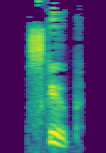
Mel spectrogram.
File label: "scoop", english spelling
